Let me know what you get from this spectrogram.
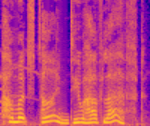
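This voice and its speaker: A woman's voice: high-pitched, a little slow, darkish tone, slight background noise. A woman voicing a playful, theatrical witch in a video game, teasing and amused.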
